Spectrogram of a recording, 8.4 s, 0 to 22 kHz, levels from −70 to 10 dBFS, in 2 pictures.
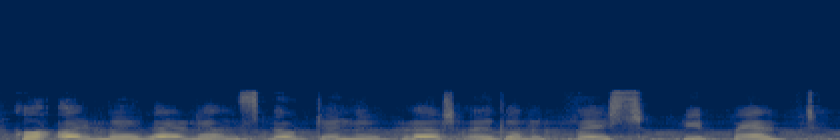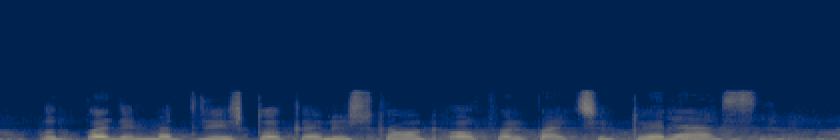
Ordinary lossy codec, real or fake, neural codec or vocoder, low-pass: none; fake; codec, 16 kHz, 1 kbps, FunCodec, trained on Chinese and English, 50 frames a second; none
